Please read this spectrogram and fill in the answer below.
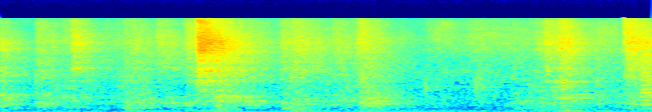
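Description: Bustle of people moving about a large room: a noisy scrape about two seconds in, scattered knocks and shuffling, and faint indistinct voices.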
